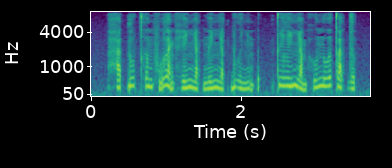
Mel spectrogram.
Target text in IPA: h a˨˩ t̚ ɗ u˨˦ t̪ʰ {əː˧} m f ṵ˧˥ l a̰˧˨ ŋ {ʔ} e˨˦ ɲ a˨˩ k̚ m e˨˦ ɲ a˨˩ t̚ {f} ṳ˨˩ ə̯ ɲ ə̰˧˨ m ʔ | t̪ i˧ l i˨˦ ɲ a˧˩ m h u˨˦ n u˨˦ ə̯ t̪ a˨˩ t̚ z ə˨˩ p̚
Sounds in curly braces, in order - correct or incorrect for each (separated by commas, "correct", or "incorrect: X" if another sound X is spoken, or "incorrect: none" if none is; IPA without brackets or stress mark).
incorrect: ə˧, incorrect: h, incorrect: ɓ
